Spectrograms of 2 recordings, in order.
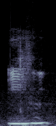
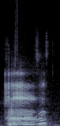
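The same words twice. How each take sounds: First: The vowel is said the English way. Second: The vowel is said the Hebrew way. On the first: This follows the local English pronunciation. The speaker calls it wrong. "and not E" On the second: This follows the name's origin. The speaker calls it right. "the Hebrew Hebrew E is pronounced as E"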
